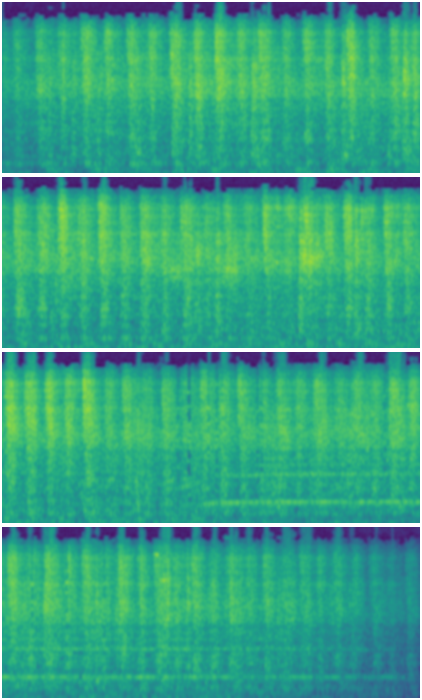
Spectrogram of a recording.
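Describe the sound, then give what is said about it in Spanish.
An old steam train runs steadily and loudly with rapid, rhythmic chugging and clattering wheels; partway through a sustained low whistle tone joins in, then the noise eases slightly near the end. “Algo verificable en la prensa de la época y que de paso ayuda a desmentir cualquier otra teoría cercana, como la versión que dice que el nombre es por el sonido de los antiguos trenes a vapor.”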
